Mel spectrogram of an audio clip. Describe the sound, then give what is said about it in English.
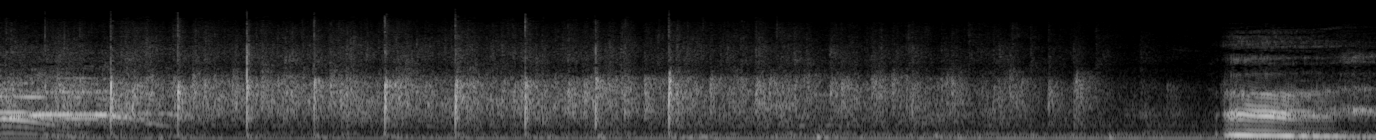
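A comedy show audience claps and cheers steadily for several seconds as a comedian is introduced, a dense patter of hand claps with whoops mixed in, fading slightly before a man's voice begins speaking at the end. “Make some noise for …, ladies and gentlemen.”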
